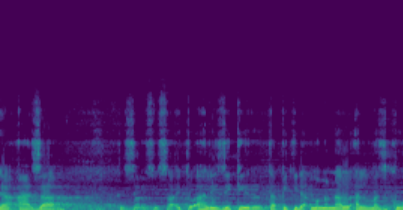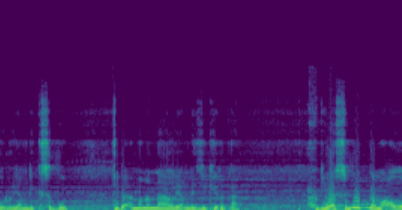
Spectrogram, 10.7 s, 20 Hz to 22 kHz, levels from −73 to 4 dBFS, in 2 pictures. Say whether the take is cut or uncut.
cut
